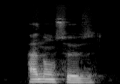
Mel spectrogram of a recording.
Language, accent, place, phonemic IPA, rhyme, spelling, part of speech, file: French, France, Lyon, /a.nɔ̃.søz/, -øz, annonceuse, noun, LL-Q150 (fra)-annonceuse.wav
- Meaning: female equivalent of annonceur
